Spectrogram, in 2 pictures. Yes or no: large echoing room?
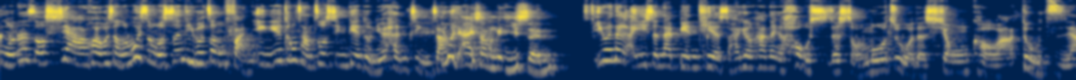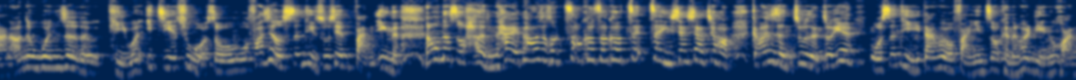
no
